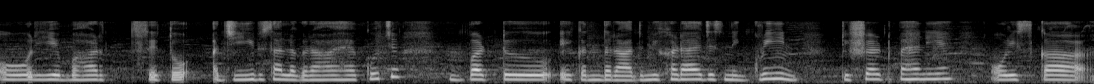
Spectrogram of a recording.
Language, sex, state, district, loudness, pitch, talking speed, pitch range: Hindi, female, Uttar Pradesh, Etah, -21 LUFS, 220 Hz, 135 wpm, 215-235 Hz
